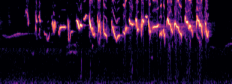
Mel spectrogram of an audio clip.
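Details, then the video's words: Lemon-bellied white-eye chattering, played to provoke silent birds into song: a thin whistle opens, then a fast continuous run of high, wavering, rising-and-falling chirps, several per second, for about three seconds. "SUARA KECIAL KUNING CIAK CIAK JOS PALING AMPUH UNTUK SEMUA KECIAL KUNING MACET"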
